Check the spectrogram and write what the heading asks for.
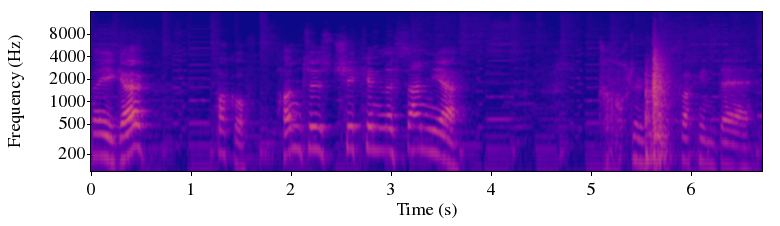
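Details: Adult man with Tourette syndrome producing involuntary vocal tics, including swearing, while cooking; Tourette syndrome vocal tics (coprolalia).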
